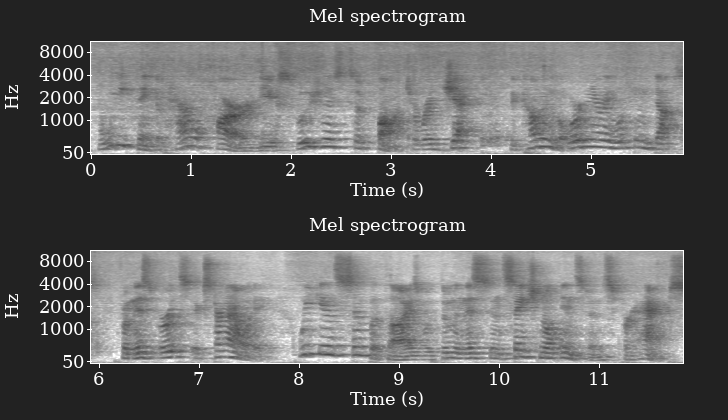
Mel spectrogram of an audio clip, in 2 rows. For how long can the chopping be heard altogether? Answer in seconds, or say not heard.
not heard.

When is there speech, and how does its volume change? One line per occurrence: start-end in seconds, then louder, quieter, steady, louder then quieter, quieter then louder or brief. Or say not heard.
0.1-11.8 steady.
